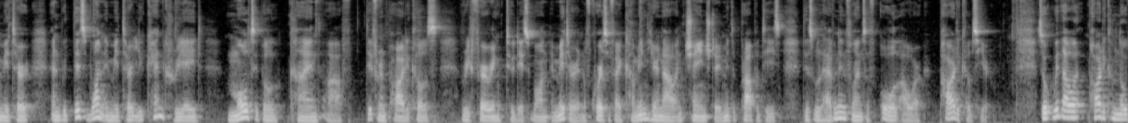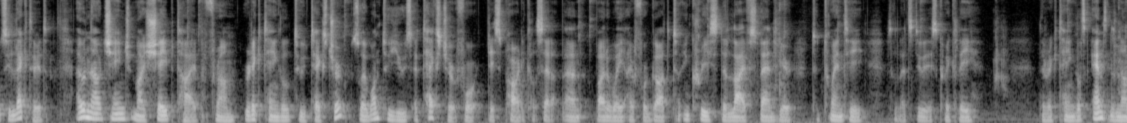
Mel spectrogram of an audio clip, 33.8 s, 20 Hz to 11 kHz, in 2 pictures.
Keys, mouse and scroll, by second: 9.5 click, 15.2 click, 17.1-19.5 scroll down 1, 19.8 click, 25.6 click, 28.6-29.5 typing, 29.5 click, 29.5 click, 31.8-32.9 scroll down 1, 32.9 click, 33.4-33.8 typing.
